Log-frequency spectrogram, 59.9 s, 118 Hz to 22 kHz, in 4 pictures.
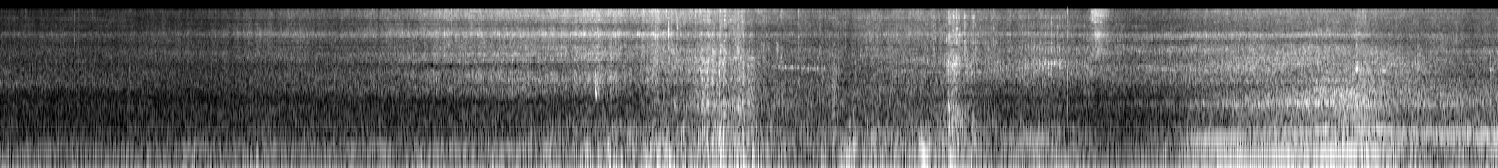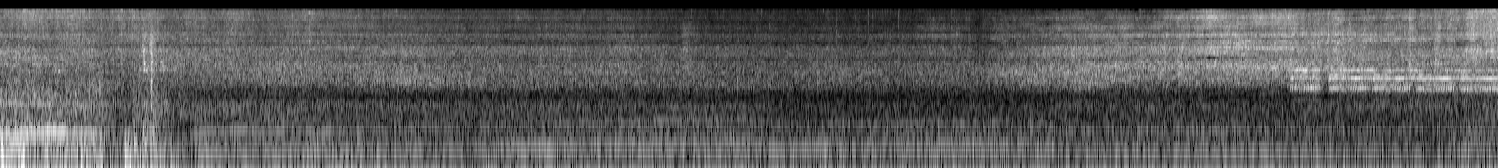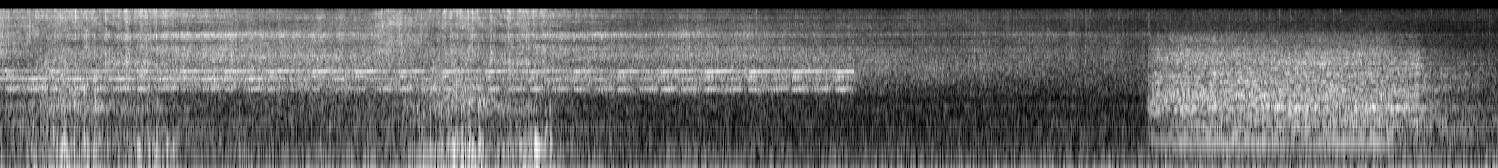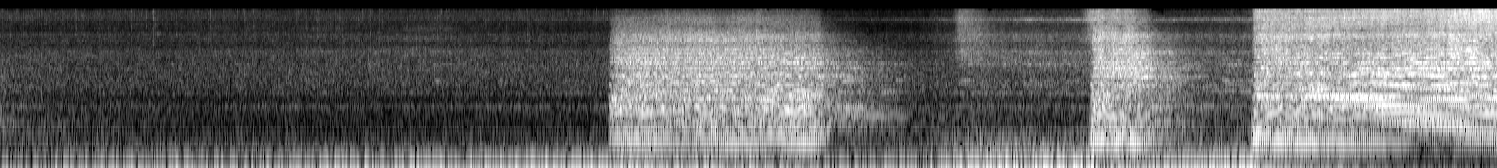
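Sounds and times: diesel truck engine shifting gears: 0:05.4 - 0:24.8
crossing warning bell ringing: 0:27.7 - 0:39.5.

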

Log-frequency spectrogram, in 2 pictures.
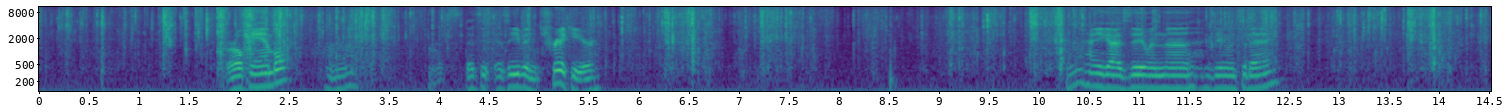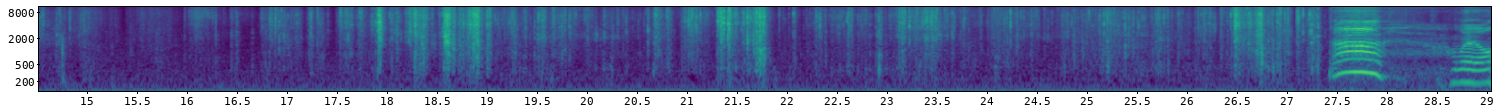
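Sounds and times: foil wrapper tearing and crinkling: 0:00.0 - 0:27.9.

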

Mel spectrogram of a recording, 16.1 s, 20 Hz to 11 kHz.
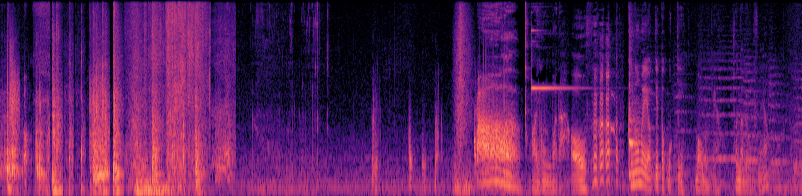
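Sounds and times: chewing with crisp bites: 0:04.8 - 0:06.7.

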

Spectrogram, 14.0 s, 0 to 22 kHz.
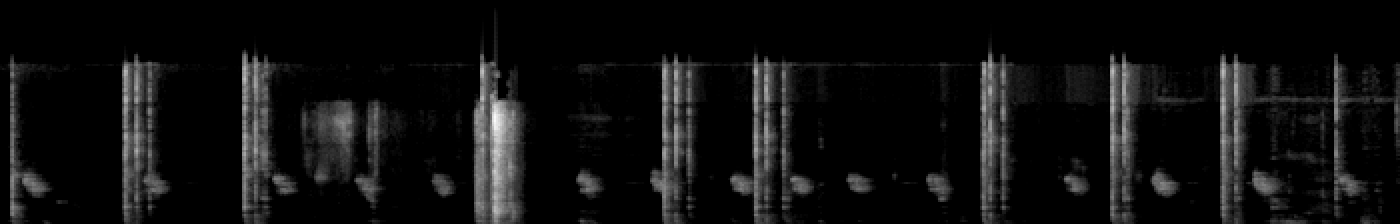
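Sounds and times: keyboard and mouse clicks: 0:01.2 - 0:01.7, 0:02.4 - 0:02.8, 0:04.8 - 0:05.2, 0:06.6 - 0:08.0, 0:09.8 - 0:10.2, 0:11.1 - 0:11.5, 0:12.2 - 0:14.0.

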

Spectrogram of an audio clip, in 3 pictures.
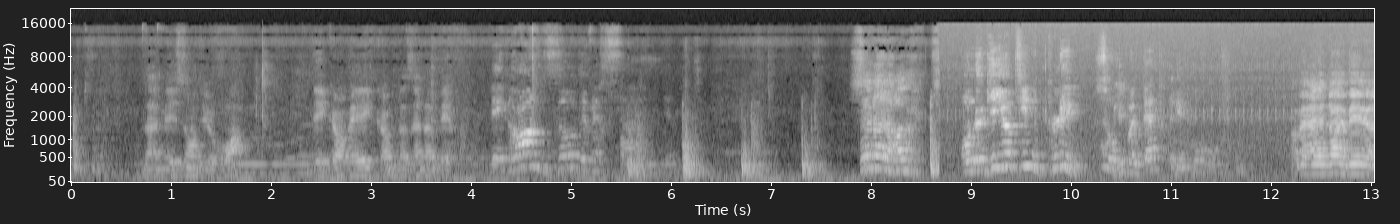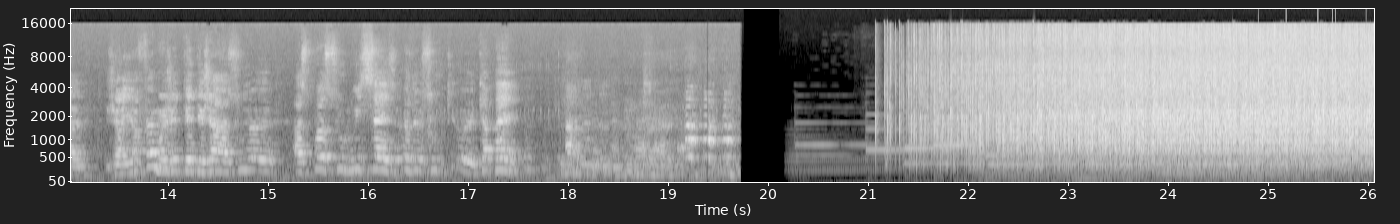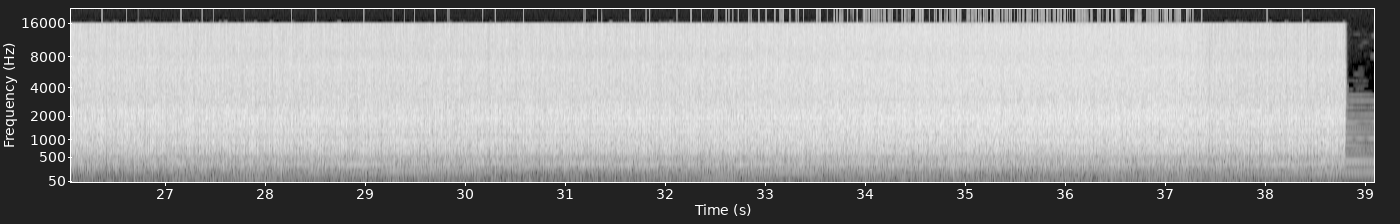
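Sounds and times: audience applauding: 0:21.0 - 0:38.8.

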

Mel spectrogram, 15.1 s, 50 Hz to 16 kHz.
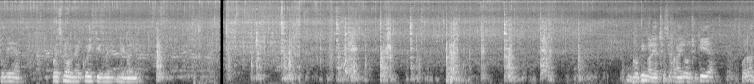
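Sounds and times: vegetables sizzling in oil: 0:00.0 - 0:15.0
spatula scraping a pan: 0:03.1 - 0:12.0.

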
